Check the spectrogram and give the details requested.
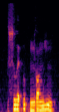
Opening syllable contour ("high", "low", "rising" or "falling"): rising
